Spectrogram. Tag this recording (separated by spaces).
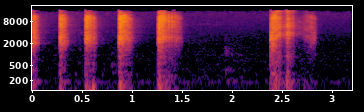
brush hits objects random scrapes taps thumps variable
